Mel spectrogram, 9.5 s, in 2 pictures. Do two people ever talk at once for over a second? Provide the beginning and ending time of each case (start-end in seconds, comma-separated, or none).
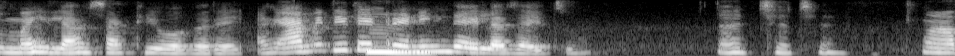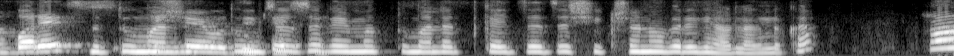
4.6-6.4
